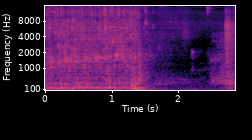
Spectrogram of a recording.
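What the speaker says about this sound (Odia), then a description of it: "ମୋ କେଟିଲ୍ ଅଛି, କେଟିଲ୍ର ପାଣି ଭରିଦେଲି।" Tap water running into a kettle, a close splashing gush that cuts off partway through, leaving a quiet room with a faint drip and a small clunk.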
